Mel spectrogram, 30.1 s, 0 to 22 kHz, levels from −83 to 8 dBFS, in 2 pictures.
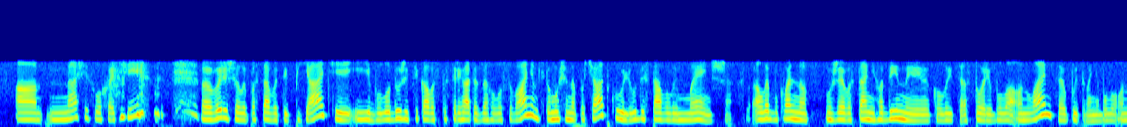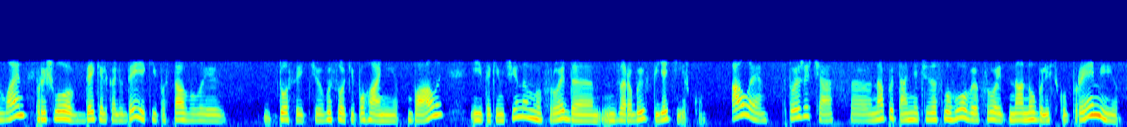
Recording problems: high frequencies cut off; severe; nothing above 3.5 kHz
hiss; faint; throughout; 25 dB below the speech

